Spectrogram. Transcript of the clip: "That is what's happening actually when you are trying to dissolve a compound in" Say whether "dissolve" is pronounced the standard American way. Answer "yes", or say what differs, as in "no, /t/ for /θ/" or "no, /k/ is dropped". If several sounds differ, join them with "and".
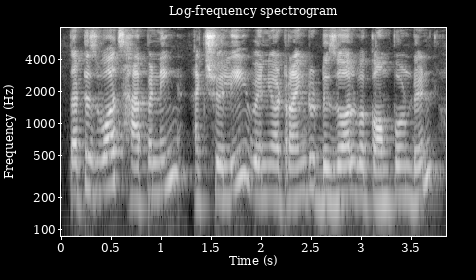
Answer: yes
